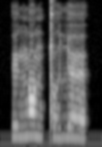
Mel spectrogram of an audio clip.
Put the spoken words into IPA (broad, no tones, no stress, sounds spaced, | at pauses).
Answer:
ø ŋ ɒ ŋ ǃ o ʎ œ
